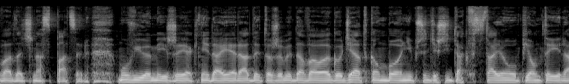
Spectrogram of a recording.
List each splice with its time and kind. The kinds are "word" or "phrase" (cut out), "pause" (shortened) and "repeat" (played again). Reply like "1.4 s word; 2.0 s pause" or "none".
none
